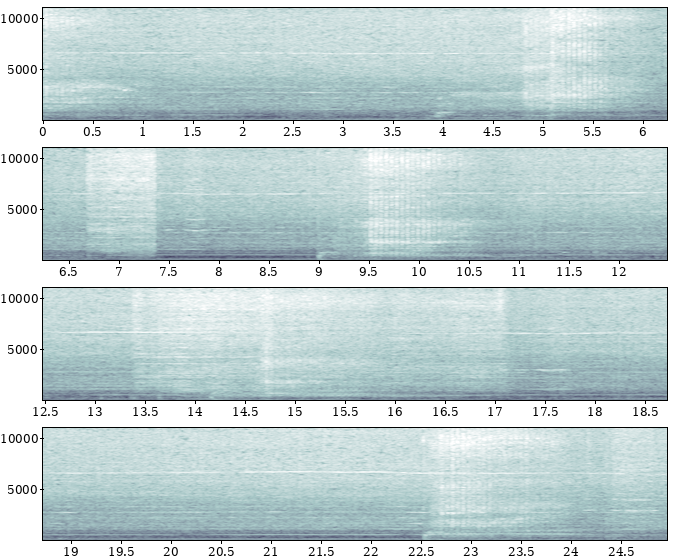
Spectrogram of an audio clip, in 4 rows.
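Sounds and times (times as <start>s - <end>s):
motor hum: 0.0s - 7.4s, 9.0s - 17.1s, 22.0s - 24.9s
power tool rasping wood: 0.0s - 24.9s.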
